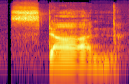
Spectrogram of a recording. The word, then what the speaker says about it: Stan: So if you're looking at the IPA form, the linguistic form, it's the A backwards E. So man, Stan. Not Okay. necessarily Oppy British, but Right. very standard American pronunciation, almost New England.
